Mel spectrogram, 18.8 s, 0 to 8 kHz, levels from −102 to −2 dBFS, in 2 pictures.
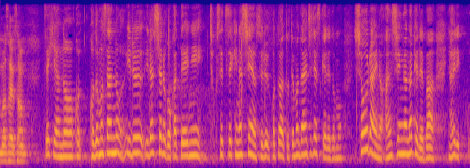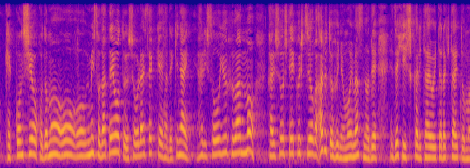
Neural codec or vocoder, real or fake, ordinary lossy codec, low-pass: none; real; none; 7.2 kHz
